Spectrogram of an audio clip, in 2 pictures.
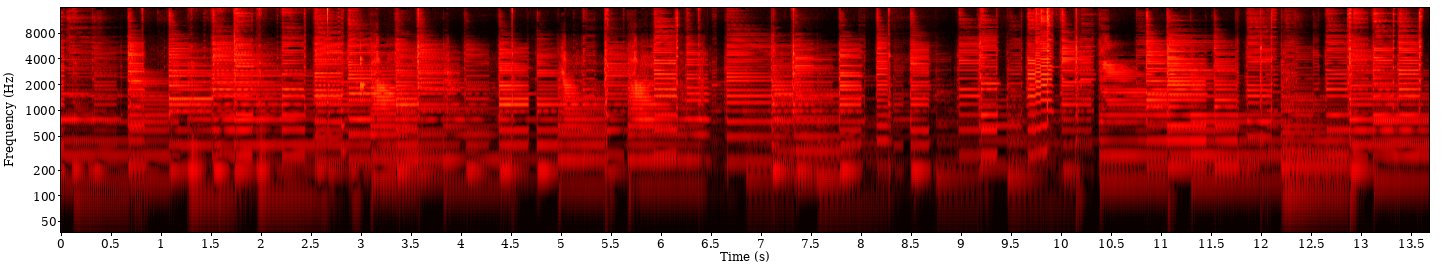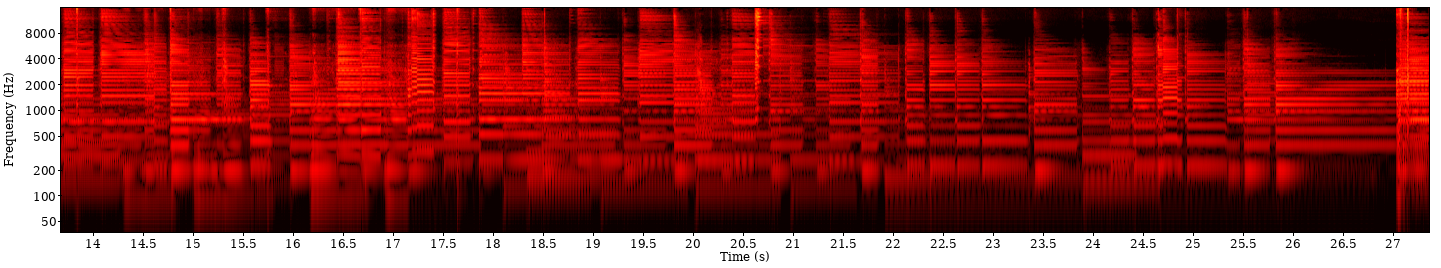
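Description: Acoustic guitar played fingerstyle: a melody picked over bass notes, notes plucked in a continuous run. Near the end a low bass note rings on under the picked melody.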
